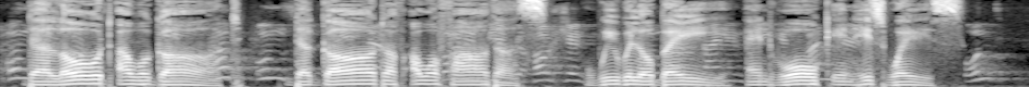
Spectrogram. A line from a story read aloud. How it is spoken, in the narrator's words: they solemnly declared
